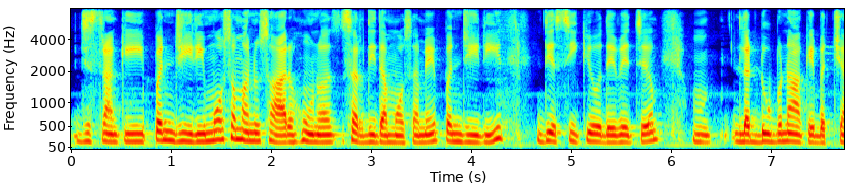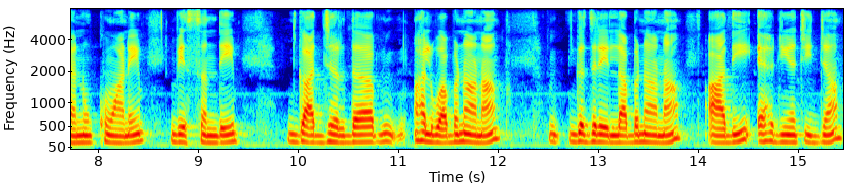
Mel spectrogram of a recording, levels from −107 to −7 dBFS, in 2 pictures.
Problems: constant background noise, background conversations at intervals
